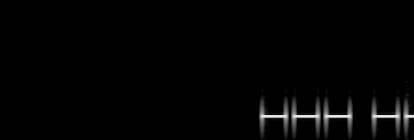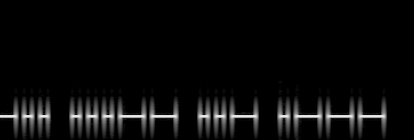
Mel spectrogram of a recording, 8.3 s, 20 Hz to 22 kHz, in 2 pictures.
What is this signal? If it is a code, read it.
Morse code, heard as a keyed tone, about 15 wpm, 700 Hz. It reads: OZ3UJ
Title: DXCC-100 Call Signs - 5 Characters - Repeated 2x - 15wpm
